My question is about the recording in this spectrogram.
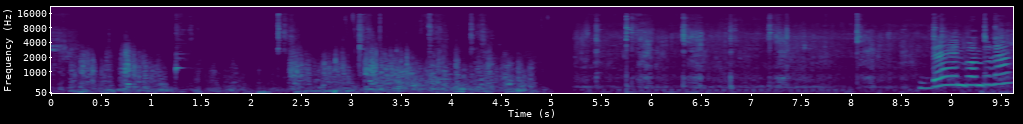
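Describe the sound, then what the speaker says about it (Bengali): Peanuts fry in hot white oil in a wok, a steady sizzle with a spoon stirring and clinking against the metal, broken by a brief pause and a squeaky sound near the end. "এখন কটা বাদাম দিয়ে সুন্দর লাল লাল করে ভাজি নেব।"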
